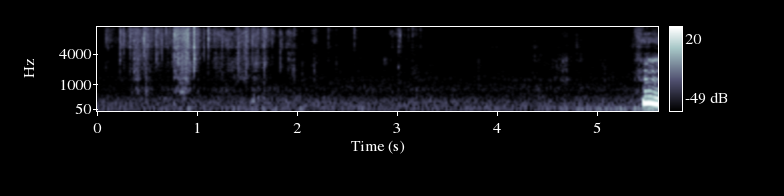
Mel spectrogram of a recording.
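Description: A crunchy bite into a Big Boy fried chicken cordon bleu sandwich with ham, Swiss cheese and ciabatta bread, heard close as a short run of crisp crackling crunches that fades into quiet chewing.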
